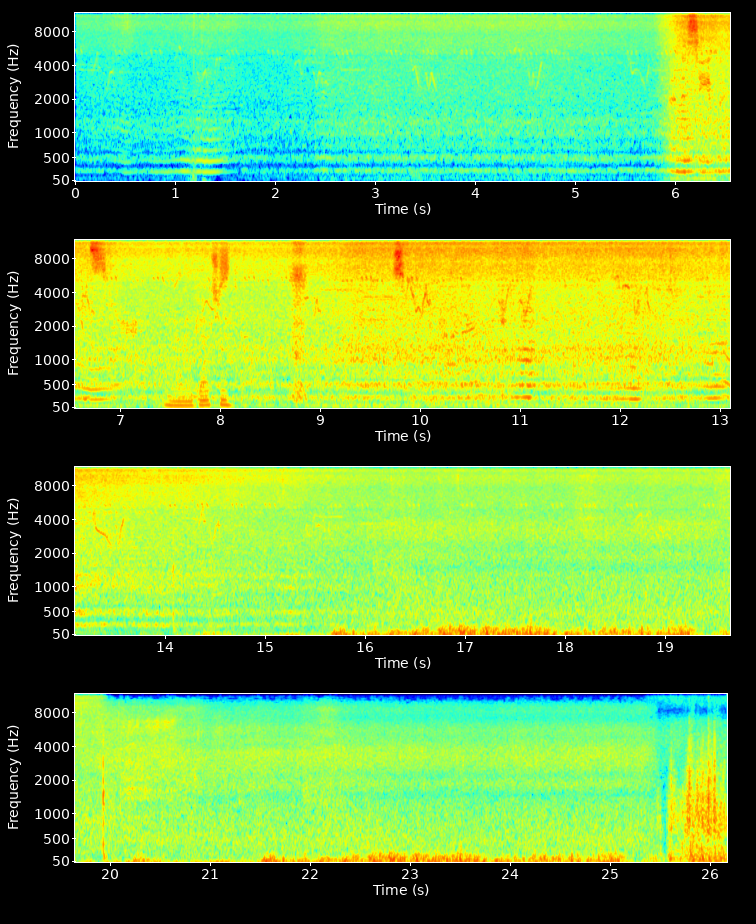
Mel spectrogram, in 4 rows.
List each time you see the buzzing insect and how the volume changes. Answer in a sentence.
The buzzing insect can be heard from 0.0 to 20.0 s, getting louder then quieter.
